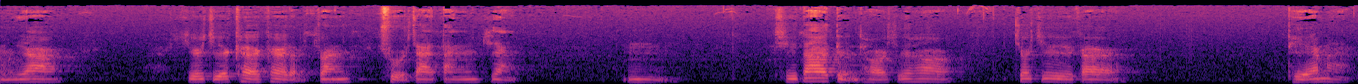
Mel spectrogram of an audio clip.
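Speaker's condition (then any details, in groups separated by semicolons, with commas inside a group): Hearing impairment; trouble following fast speech in Skype video meetings, falls behind others' pace; Skype video calls hard, others speak too fast, gets interrupted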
